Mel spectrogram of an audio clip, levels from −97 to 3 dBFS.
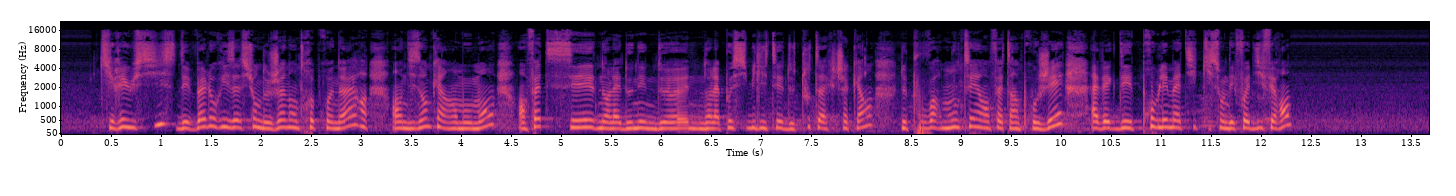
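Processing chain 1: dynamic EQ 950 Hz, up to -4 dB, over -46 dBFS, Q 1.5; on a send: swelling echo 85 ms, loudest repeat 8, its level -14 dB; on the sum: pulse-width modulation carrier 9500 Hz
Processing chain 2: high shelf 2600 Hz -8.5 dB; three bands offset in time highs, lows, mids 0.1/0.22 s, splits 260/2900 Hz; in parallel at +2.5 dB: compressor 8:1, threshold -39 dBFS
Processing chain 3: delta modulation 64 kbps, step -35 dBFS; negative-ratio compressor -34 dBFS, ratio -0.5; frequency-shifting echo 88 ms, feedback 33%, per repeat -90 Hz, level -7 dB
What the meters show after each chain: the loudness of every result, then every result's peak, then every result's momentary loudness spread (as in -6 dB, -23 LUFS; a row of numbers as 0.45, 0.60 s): -28.0, -29.0, -32.5 LUFS; -13.5, -12.0, -11.5 dBFS; 4, 5, 8 LU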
